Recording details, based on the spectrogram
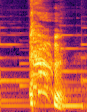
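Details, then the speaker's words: Adult with lingering congestion, feeling better but still unwell, coughs twice over background music while talking; the cough sounds a little congested. "as you can hear by my coughing. [cough] I'm still I've still got some kind of congestion going on with this thing."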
